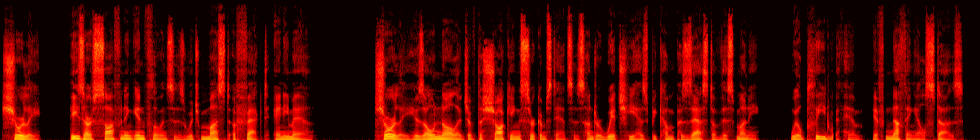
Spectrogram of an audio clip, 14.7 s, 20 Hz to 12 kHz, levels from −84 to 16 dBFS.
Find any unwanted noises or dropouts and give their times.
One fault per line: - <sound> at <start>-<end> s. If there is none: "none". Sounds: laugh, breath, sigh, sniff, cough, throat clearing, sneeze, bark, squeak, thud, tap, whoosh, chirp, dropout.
- dropout at 12.5-12.5 s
